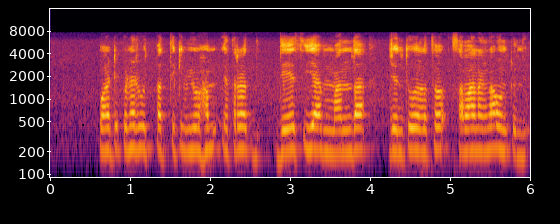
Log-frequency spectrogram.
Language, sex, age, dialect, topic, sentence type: Telugu, male, 18-24, Central/Coastal, agriculture, statement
